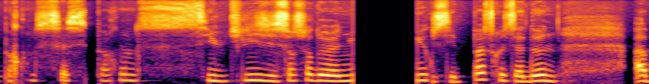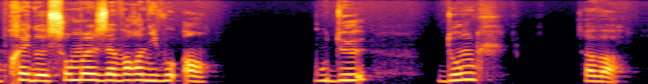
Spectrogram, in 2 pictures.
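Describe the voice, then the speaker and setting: Casting: female gamer, higher-pitched yet soft-toned, casual play-by-play, slangy grumbler who repeats herself while thinking. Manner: informal slangy speech, often swearing in frustration; hesitant, repeats phrases while thinking aloud. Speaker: gaming video creator. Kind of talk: casual live gameplay commentary.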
